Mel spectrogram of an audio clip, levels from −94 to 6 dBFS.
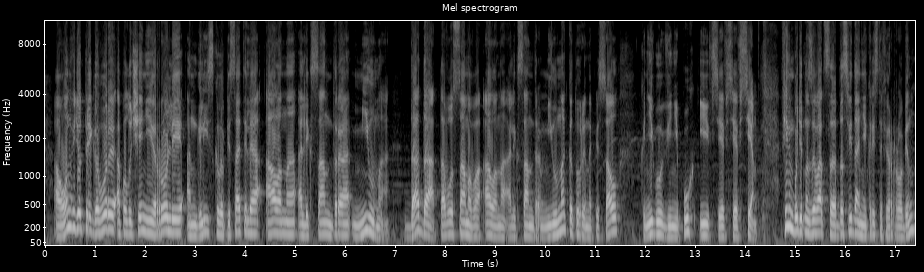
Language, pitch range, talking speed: Russian, 105-135 Hz, 105 wpm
